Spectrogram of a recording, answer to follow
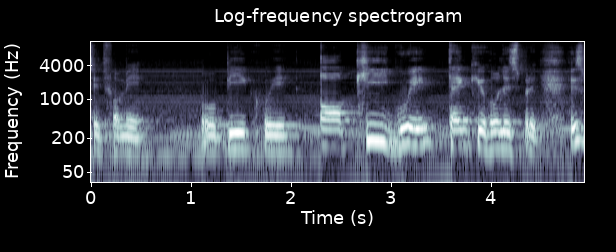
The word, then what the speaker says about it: Okigwe: I'm seeing something that called Obikwe. Obikwe. Holy Spirit, help me spell it, pronounce it for me. Obikwe. Okigwe.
